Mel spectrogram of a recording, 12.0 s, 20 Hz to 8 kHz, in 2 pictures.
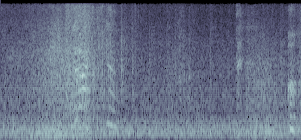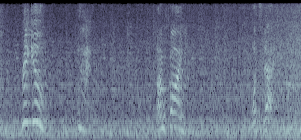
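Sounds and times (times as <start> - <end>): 
wind gusts: 0.0 - 12.0
rough ocean waves crashing: 0.1 - 2.7, 11.0 - 12.0.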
